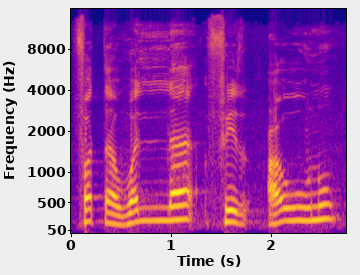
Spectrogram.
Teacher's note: فا تولا دونوں کے دونوں علیحدہ ہیں، ملا کر پڑھیں گے فتولا. پھر عون را ساکن ماقبل فا کے نیچے زیر ہے تو را ساکن کو باریک کر کے پڑھا جائے گا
